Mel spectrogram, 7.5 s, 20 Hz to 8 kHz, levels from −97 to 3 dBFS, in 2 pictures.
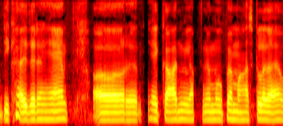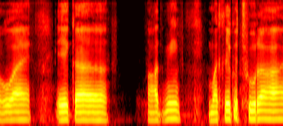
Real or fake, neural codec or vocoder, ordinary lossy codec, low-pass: fake; codec, 16 kHz, 4 kbps, FunCodec, trained on LibriTTS, 50 frames a second; none; none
